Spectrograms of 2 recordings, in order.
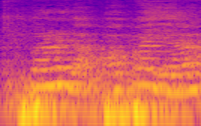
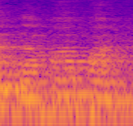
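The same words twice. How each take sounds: First: "nggak apa-apa ya" as a checking question. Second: Low, softer "nggak apa-apa"; subdued answer. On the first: Preacher checks on rider, "nggak apa-apa ya" asked firmly. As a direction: ask "nggak apa-apa ya" at full voice. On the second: Rider replies he is fine, "nggak apa-apa" low and subdued. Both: Retold or imitated.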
